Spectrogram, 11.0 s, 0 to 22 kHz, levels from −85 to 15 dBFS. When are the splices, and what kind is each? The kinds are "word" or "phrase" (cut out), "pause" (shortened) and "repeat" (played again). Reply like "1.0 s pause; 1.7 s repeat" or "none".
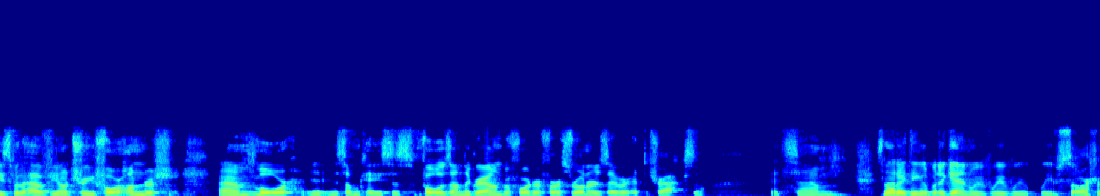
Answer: none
